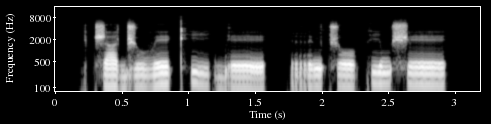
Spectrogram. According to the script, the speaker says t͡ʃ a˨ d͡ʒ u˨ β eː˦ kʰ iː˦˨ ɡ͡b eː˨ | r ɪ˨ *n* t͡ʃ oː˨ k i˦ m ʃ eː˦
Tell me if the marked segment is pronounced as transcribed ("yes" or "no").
no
